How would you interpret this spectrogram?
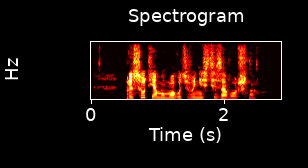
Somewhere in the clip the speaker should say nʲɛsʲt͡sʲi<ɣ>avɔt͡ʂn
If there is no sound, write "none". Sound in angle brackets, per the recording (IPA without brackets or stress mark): z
